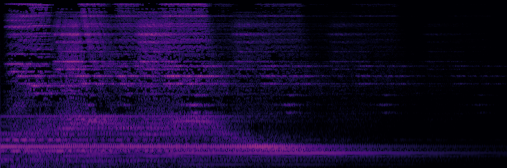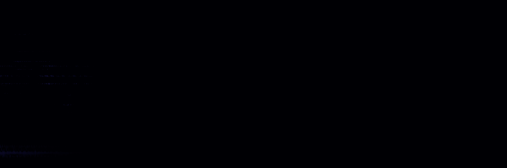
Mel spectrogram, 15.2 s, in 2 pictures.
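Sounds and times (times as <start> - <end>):
ambience: 0.0 - 7.4.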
